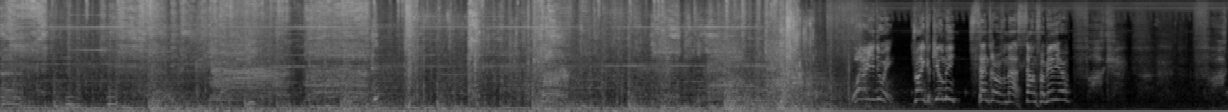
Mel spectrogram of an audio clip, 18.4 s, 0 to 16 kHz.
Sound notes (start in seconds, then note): 0.0 snarling; 7.9 gushing; 13.1 gunshot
